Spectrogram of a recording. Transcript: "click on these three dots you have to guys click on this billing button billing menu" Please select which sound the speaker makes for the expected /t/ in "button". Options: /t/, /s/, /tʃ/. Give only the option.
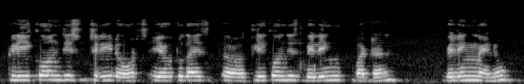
/t/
